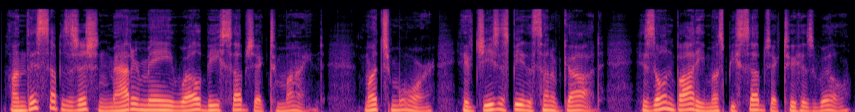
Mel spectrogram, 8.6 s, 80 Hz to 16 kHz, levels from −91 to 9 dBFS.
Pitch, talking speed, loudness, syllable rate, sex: 145 Hz, 195 wpm, -16 LUFS, 4.9 syllables/s, male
